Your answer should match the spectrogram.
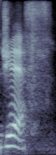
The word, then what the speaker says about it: GIF: I think I don't know where the GIF stuff comes from, but Am I the baddie? Yeah, you're bad now. I only say GIF because the word, the G word, has a hard G.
